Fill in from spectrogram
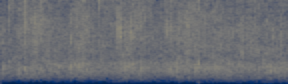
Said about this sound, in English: Come on, let's give God a good clap offering. Can we do that?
